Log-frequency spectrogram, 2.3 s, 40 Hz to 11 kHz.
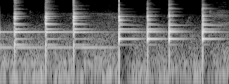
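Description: A high-quality ceramic bonsai pot is tapped seven times, each strike giving a bright, bell-like ring with clear tones around 500 Hz, 820 Hz and 1.3 kHz. The ring is the mark of a quality pot, which a cheap pot would not produce.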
